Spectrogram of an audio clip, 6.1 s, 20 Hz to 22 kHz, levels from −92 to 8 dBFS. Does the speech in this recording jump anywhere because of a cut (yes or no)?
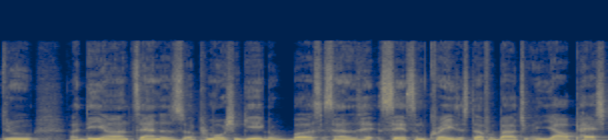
yes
